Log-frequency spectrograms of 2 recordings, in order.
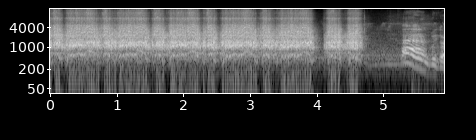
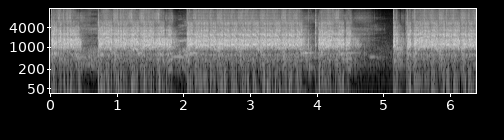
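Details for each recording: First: Kawasaki GPZ500S rebuilt engine in frame, start button dead and no neutral light, cranked with choke and throttle: the starter whirs unevenly, drags and slows, and cuts out after about four seconds; slow cranking from a flat battery, swapped for a fresh one. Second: Kawasaki GPZ500S rebuilt engine, compression test on cylinder one with the throttle wide open: high, steady starter whine with brief pauses at an even cranking speed, strong healthy turnover; reading about 145.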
